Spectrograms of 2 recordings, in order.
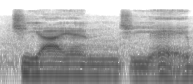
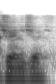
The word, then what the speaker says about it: Jinja: I don't know how people pronounce Ginga, but Jinja files. I think it's just Jinja. Yeah, and then over time, the Cronk ecosystem will be.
